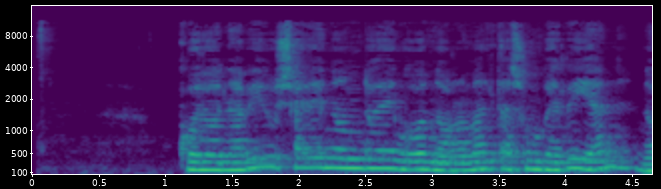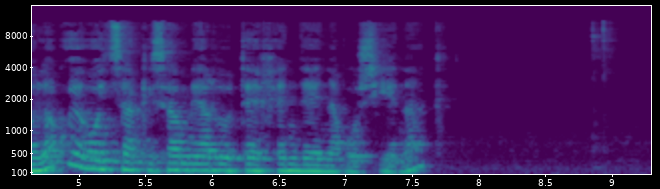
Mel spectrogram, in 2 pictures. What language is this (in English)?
Basque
